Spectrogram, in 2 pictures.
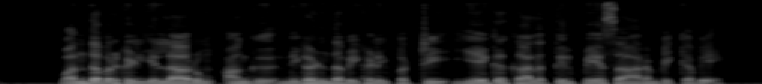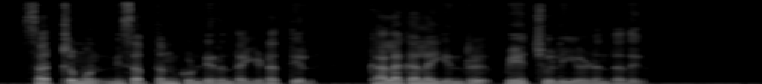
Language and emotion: Tamil, neutral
